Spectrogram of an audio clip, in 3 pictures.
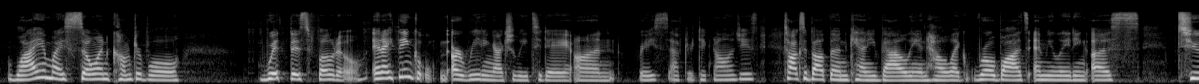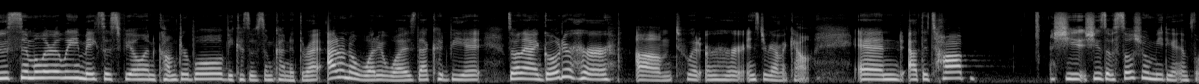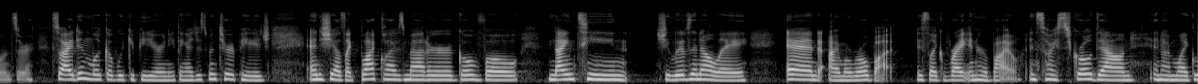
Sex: female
